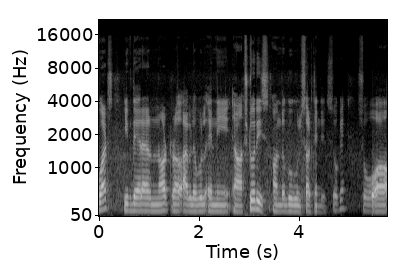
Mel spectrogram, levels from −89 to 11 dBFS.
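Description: At 4.35 s a sudden gain jump drops sound and background noise together by about 12 dB until 5.46 s. A gain step applied without a ramp is the likely cause.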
